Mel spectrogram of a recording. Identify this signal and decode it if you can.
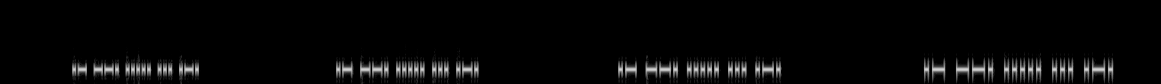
Morse code, heard as a keyed tone, about 38 wpm, 700 Hz. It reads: AG5SR AG5SR AG5SR AG5SR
